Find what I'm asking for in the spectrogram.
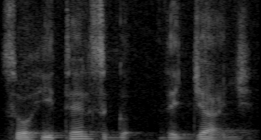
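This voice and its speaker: Man preaching, deep voice, husky tone, asks the crowd questions. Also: slow, rough recording. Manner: lively preacher, quizzes the audience with questions. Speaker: pastor. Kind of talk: live sermon to students. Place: university gathering.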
